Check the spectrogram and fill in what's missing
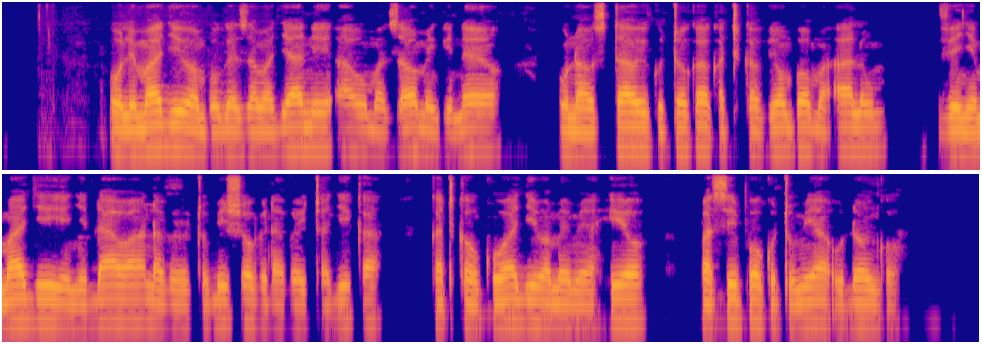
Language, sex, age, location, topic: Swahili, male, 25-35, Dar es Salaam, agriculture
